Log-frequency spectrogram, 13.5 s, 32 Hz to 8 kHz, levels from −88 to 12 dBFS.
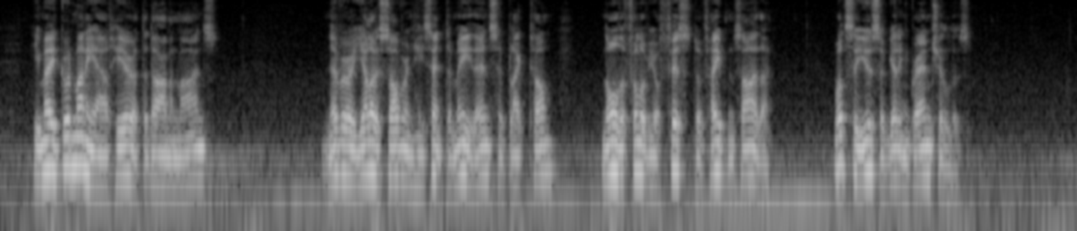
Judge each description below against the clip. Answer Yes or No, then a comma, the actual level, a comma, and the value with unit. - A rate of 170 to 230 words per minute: Yes, average, 175 wpm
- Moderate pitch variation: Yes, average, 3.7 semitones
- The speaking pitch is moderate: No, low, 120 Hz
